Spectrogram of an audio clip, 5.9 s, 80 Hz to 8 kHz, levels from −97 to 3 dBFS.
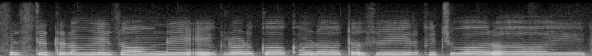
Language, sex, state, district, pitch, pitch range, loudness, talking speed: Hindi, female, Madhya Pradesh, Bhopal, 255 Hz, 255-265 Hz, -13 LUFS, 110 wpm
